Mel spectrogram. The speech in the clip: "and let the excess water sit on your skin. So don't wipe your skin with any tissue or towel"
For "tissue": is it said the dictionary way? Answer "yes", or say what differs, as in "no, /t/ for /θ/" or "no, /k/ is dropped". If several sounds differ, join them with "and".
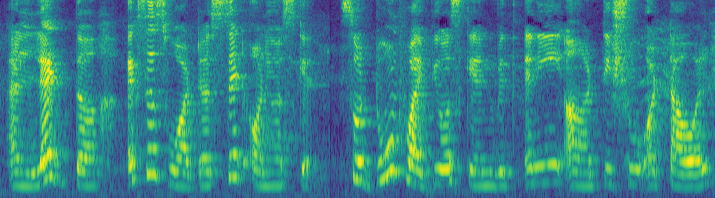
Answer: yes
